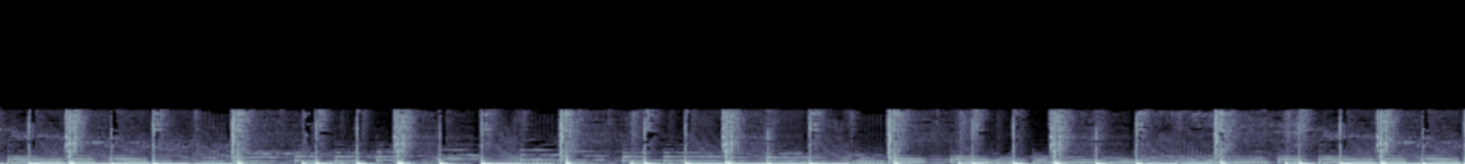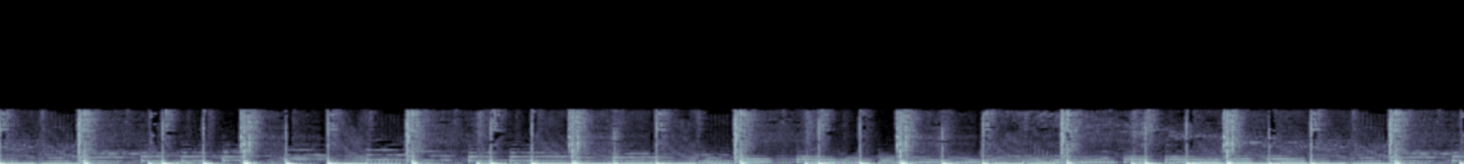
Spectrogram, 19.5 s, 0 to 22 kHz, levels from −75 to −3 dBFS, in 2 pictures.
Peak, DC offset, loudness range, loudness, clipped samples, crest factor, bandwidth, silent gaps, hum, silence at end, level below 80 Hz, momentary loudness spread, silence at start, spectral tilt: -2 dBFS; under 0.1%; 1 LU; -19 LUFS; under 0.1%; 14 dB; 7.6 kHz; none; none; 0 s; -20 dBFS; 6 LU; 0 s; -5.5 dB/octave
